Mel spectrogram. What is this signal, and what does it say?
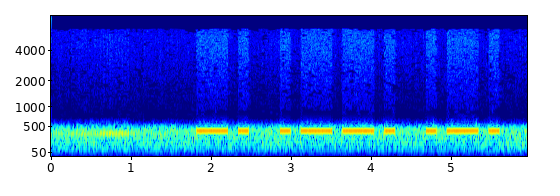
Morse code, heard as a keyed tone, about 9 wpm, 400 Hz. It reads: NPR
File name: europe / pol / pol-415 np pol npr-488-2015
